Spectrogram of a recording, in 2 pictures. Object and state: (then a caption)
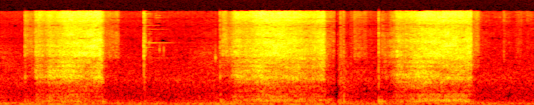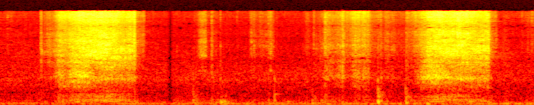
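Floral foam brick being scraped. A metal pie server scrapes and slices flat slabs off a hand-held brick of solid green floral foam, pushed through by hand over a patterned tabletop. Five separate strokes give a dry, bright, rasping rub, with quieter crumbly scratching between them.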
